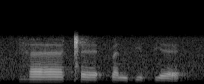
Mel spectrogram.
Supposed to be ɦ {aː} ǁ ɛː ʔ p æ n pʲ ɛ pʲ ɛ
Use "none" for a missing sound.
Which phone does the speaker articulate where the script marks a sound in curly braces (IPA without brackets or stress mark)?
æː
